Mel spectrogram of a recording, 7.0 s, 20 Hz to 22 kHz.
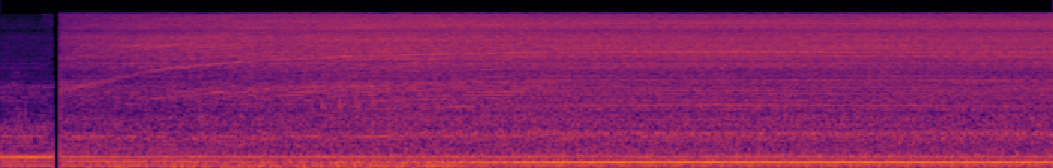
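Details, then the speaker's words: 2001 washing machine, 5 kg capacity, after drum bearing set replacement, spinning fully loaded: steady low hum climbing slightly as drum speeds up, no rumble or grinding; back to original sound. "artık makinamız orjinal sesine döndü"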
